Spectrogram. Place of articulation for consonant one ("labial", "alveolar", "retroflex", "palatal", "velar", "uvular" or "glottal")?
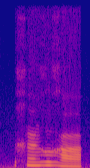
velar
